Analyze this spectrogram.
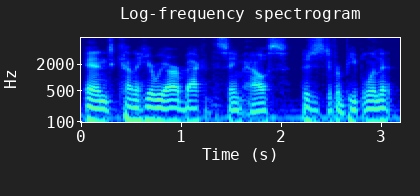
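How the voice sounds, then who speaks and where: A man's voice: low voice, level tone, quick pace. Man chatting casually about films. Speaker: film journalist on a movie news talk show. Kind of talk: casual film review chat.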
